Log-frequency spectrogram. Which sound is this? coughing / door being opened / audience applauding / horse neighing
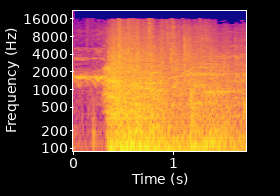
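horse neighing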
